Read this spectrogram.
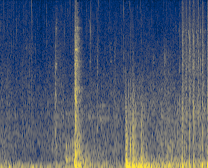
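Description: A rifle rattles and clicks as it is raised.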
